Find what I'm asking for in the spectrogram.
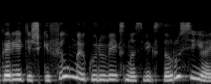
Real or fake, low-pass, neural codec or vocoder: real; 7.2 kHz; none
